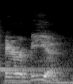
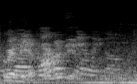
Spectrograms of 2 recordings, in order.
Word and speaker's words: Caribbean: heart of the caribbean they pronounce it caribbean not caribbean tough to see because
